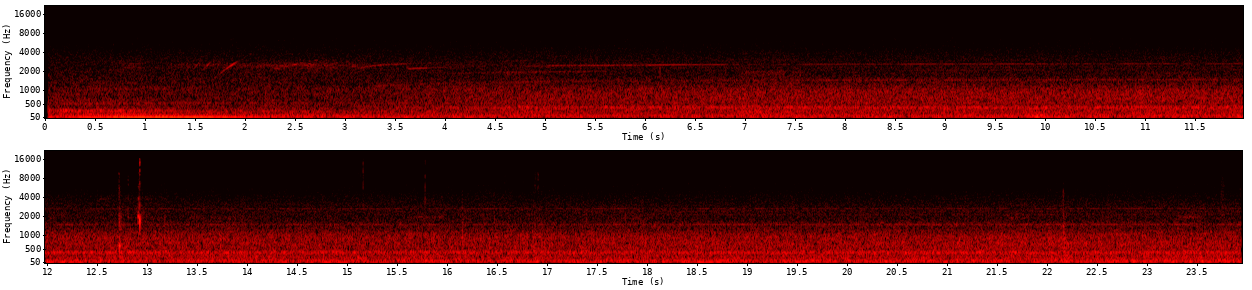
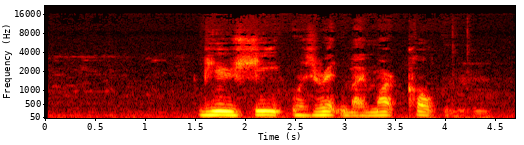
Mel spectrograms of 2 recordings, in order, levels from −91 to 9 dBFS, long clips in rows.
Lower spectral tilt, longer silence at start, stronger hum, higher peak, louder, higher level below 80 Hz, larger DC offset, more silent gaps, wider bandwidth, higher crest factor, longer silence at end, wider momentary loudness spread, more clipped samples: about the same, -6 dB/octave vs -7 dB/octave; second, 0 s vs 1.55 s; neither; second, -30 dBFS vs -4 dBFS; second, -58 LUFS vs -19 LUFS; second, -60 dBFS vs -48 dBFS; neither; neither; first, 16.5 kHz vs 11 kHz; first, 26 dB vs 18 dB; second, 0 s vs 0.3 s; second, 5 LU vs 14 LU; neither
